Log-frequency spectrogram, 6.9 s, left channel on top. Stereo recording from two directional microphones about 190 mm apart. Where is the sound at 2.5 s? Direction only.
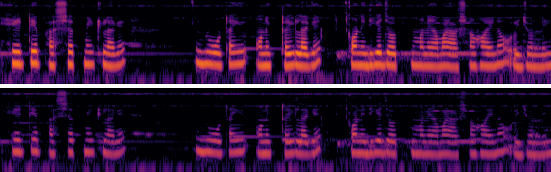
30° left (ahead or behind).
